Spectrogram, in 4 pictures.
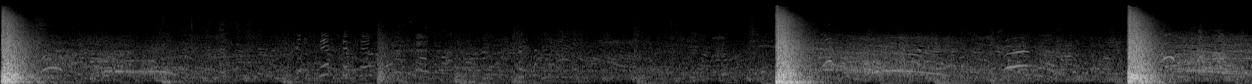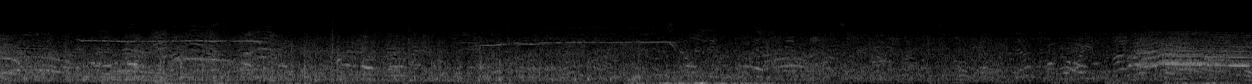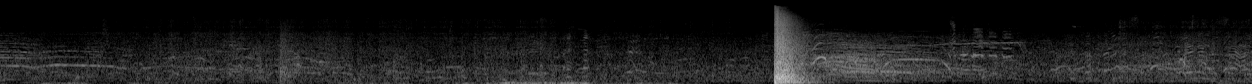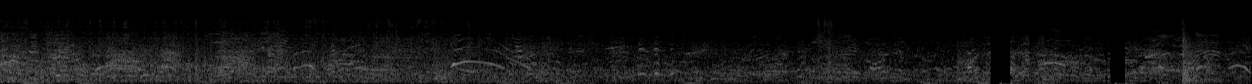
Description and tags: lewes bangs & cheers
Lewes bonfire night parade, England. Crowds of people dress in historic costumes and burn effigies of the pope and political leaders. Lots of bangs, fireworks going off, chanting, shouting.
lewes, crowd, fireworks, noisy, bangs, march, people, bonfire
